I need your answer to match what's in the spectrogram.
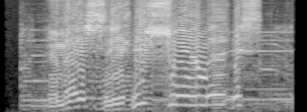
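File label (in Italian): "è mezzi", Italian dialect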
